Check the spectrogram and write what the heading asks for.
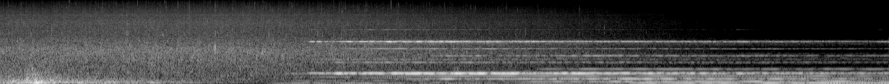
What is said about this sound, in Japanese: でもこの雨の中出ていくわけにはいかないし。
